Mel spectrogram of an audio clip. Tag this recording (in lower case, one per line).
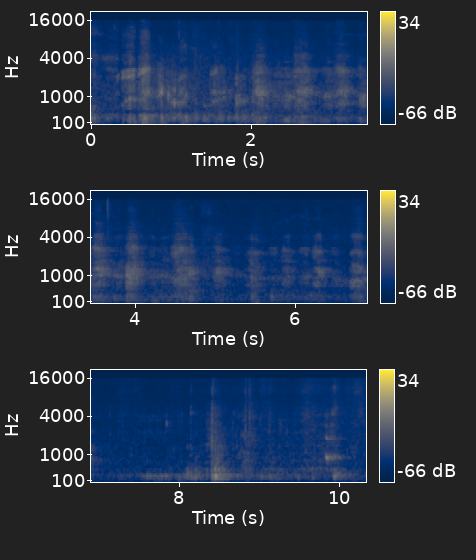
animal
dog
